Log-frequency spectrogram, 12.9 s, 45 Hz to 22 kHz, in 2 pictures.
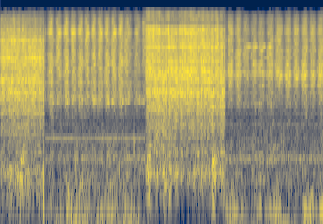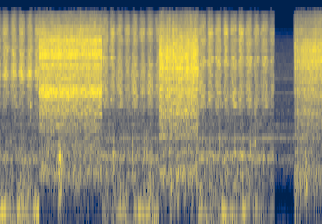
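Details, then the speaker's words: Vevor MIG-250 running gasless flux-core wire: bursts of steady, even frying crackle a few seconds long with no sharp pops between; clean wire feed and a weld with no spatter lumps. "Nüüd on hea... klimpe pole ollagi... sellega on vist gaasita traadikeevitus klaar"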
